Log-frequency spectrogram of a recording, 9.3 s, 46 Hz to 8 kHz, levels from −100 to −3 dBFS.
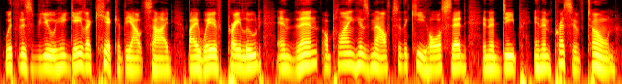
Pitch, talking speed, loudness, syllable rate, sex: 125 Hz, 185 wpm, -21 LUFS, 4.7 syllables/s, male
